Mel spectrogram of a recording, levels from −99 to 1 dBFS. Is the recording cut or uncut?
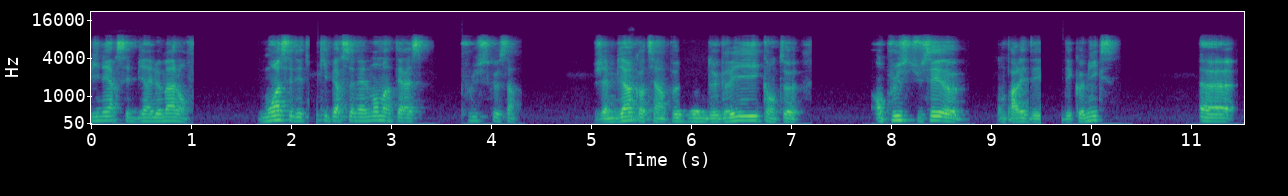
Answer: cut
